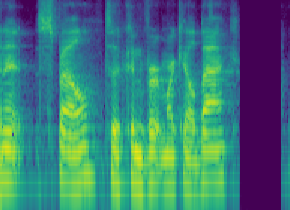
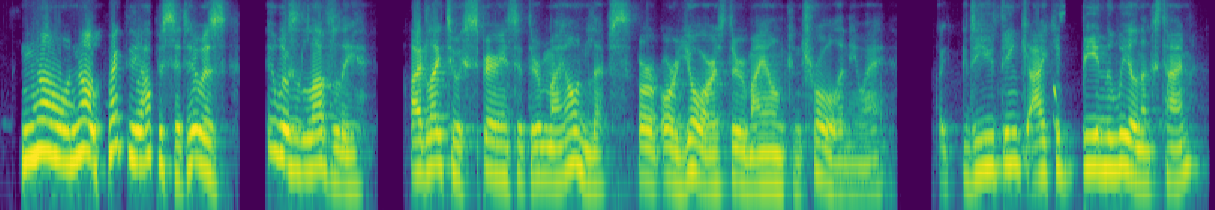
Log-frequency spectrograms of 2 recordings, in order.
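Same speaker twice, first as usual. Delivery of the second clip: put-on female character voice, higher; 3 semitones higher, 3 dB louder than usual. Voicing Madame Rogel asking Ravelin for a favor: Madame Rogel voice. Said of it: "you suddenly hear Madame Rogel's voice".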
